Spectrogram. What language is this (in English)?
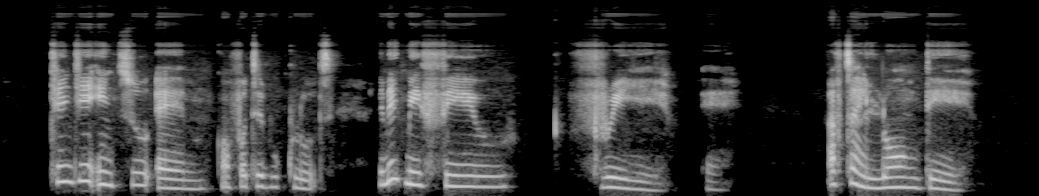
Nigerian Pidgin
